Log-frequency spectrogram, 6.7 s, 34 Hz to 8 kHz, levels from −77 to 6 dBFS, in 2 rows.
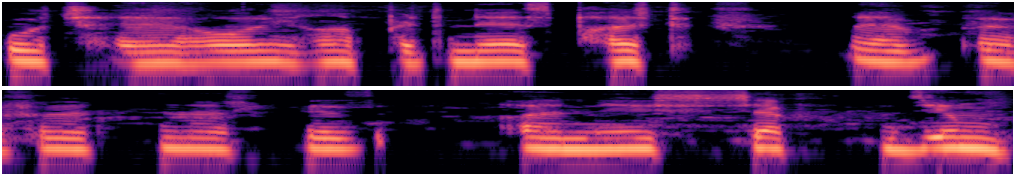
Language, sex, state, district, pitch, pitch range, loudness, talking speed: Hindi, male, Uttar Pradesh, Muzaffarnagar, 170 Hz, 160-180 Hz, -16 LUFS, 70 wpm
